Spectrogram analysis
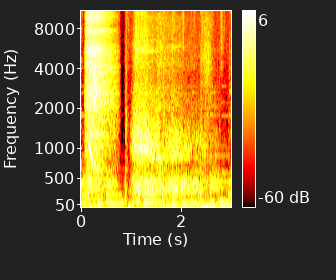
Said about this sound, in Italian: Adesso fate un altro respiro, profondo, eh?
